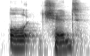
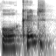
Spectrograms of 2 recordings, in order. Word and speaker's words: orchard: half my life Rebecca I kept mispronouncing Orchard as Orchid I thought that I always read it I just always read it as a hard CH like you get sometimes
